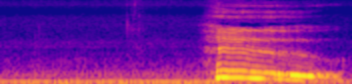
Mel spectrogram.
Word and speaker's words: who: see a lot from who does not make the woof woof sound at the beginning but number eight there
